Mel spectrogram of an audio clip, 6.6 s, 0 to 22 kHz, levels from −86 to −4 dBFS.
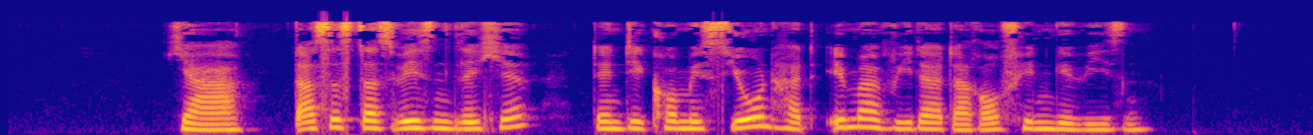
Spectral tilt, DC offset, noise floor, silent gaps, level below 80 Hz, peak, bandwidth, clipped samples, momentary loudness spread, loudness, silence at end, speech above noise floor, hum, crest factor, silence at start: -4 dB/octave; under 0.1%; -67 dBFS; none; -58 dBFS; 0 dBFS; 16 kHz; under 0.1%; 12 LU; -14 LUFS; 0.85 s; 52 dB; none; 16 dB; 0.85 s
